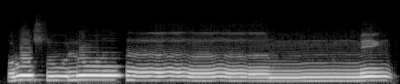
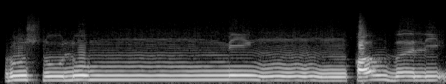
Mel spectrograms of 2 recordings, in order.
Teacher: Dengungkan 2 harakat bertemu dengan huruf mim, terus rapatkan bibir. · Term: idgham ma'al ghunnah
